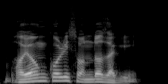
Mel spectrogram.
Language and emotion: Assamese, neutral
